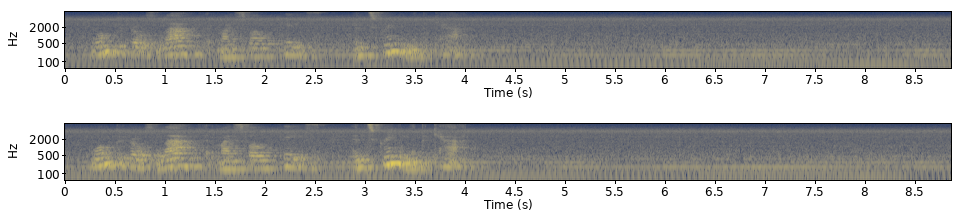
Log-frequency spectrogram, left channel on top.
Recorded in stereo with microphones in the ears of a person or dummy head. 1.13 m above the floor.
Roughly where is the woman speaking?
Right.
